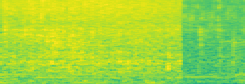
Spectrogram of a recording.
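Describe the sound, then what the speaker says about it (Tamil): Curry leaves splutter in hot oil with cumin and fennel seeds, a loud, close, dense hiss and crackle that cuts off sharply, leaving faint background sound. "கறுப்புள போட்டதுனால கறுப்புள நல்லா பொரிஞ்சிருச்சு"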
